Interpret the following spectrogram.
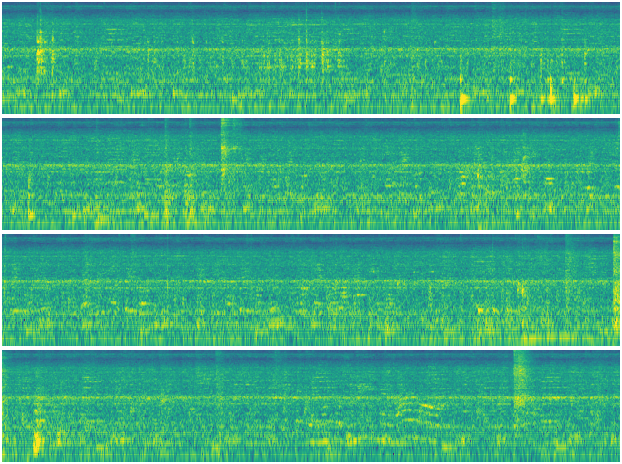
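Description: Steady hiss of commercial bakery ventilation and oven fans, with a constant high whine running through it. A few sharp knocks stand out, about four in all.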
